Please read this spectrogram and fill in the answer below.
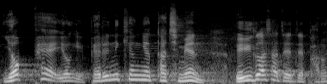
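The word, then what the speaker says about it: Wernicke: 여기는 프랑스 아니고 독일 의사 베르니케. 이게 원래 W 시작해서 웨르니케라고 읽는 것처럼 보이지만 베르니케라고 있습니다.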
